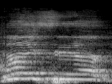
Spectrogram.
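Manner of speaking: drawn-out rallying call; slogan shout. Real, not acted. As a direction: lead the crowd in a slow slogan. Leading crowd in slogan. (నినాదం సాగదీసి అరవడం)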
